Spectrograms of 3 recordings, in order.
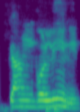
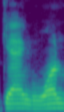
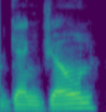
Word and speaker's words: Gangone: pronunciation of the name ah no I was actually the first time I've ever heard it that way I've heard gang one before of her gang Joan gang Goni but it's just gang goon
